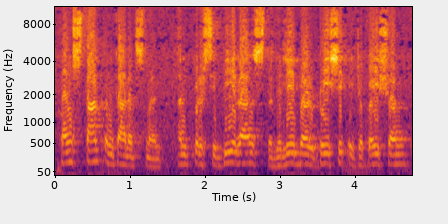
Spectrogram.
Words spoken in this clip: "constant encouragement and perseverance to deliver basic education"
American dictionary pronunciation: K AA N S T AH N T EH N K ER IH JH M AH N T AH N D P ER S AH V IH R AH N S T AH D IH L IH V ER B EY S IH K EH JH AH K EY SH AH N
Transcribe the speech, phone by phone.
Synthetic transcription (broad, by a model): K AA N S T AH N T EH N K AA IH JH M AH N T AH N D P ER S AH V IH R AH N S T AH D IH L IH B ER B EY S IH K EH JH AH K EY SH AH N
